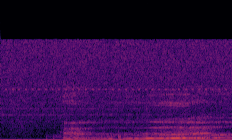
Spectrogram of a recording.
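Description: A man's long drawn-out howl, starting about half a second in and slowly rising in pitch.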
